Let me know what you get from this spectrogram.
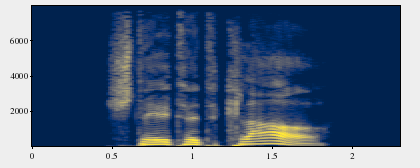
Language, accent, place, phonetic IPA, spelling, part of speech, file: German, Germany, Berlin, [ˌʃtɛltət ˈklaːɐ̯], stelltet klar, verb, De-stelltet klar.ogg
- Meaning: inflection of klarstellen: 1. second-person plural preterite 2. second-person plural subjunctive II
